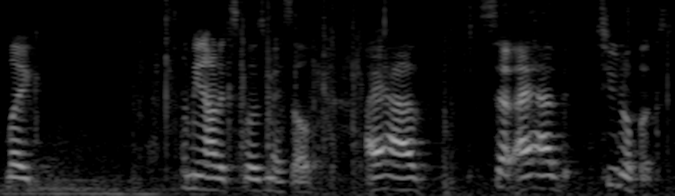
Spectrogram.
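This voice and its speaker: Rambling stoner woman with gravelly vocal fry. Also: lowish voice, steady tone, moderate pace, fairly bright tone, a little hiss or hum, rough recording. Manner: rambling stoner, loose and digressive. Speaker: vlogger. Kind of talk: casual chat to viewers.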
